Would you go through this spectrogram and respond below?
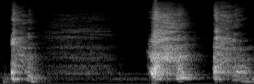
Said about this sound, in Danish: Og det er stadig en grim host.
